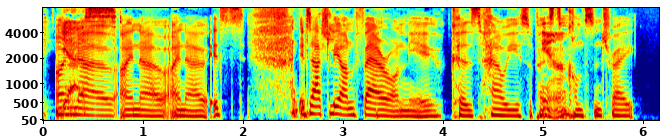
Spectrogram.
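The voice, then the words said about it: Hoarse, sick-sounding voice. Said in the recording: “sexy voice ... when I sound like this? I love a sick voice”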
